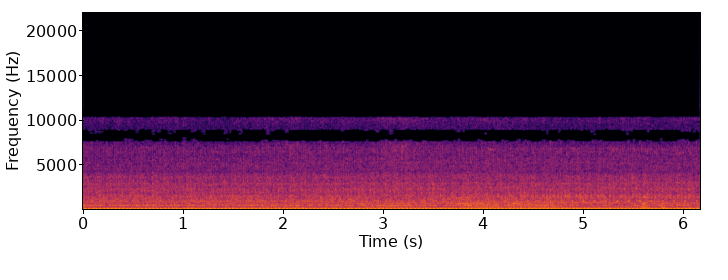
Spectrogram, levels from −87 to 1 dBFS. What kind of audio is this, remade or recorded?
recorded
